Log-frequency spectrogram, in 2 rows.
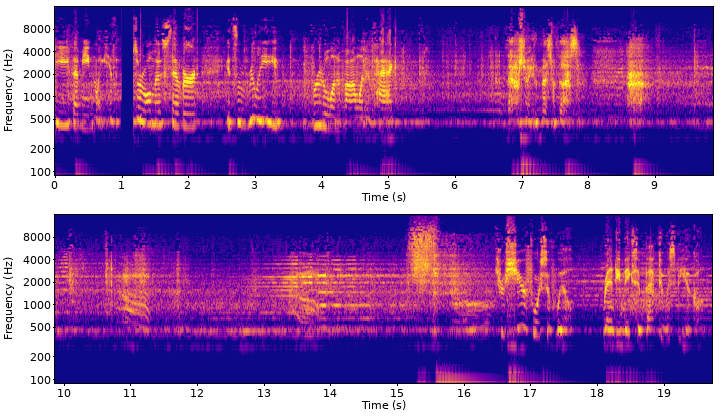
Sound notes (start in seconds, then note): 10.9 groaning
